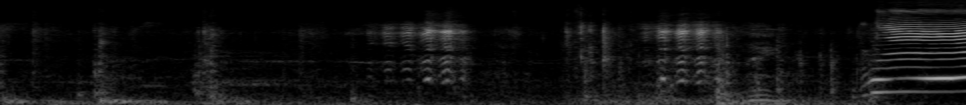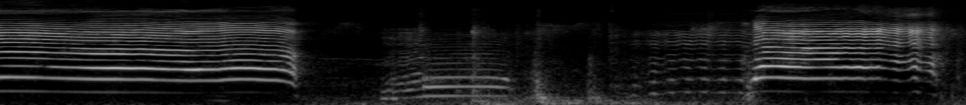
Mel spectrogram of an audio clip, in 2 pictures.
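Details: Goat during deworming ahead of weaning: rustling and handling noises, then a long two-second bleat, a shorter wavering bleat, and another sustained loud bleat near the end.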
